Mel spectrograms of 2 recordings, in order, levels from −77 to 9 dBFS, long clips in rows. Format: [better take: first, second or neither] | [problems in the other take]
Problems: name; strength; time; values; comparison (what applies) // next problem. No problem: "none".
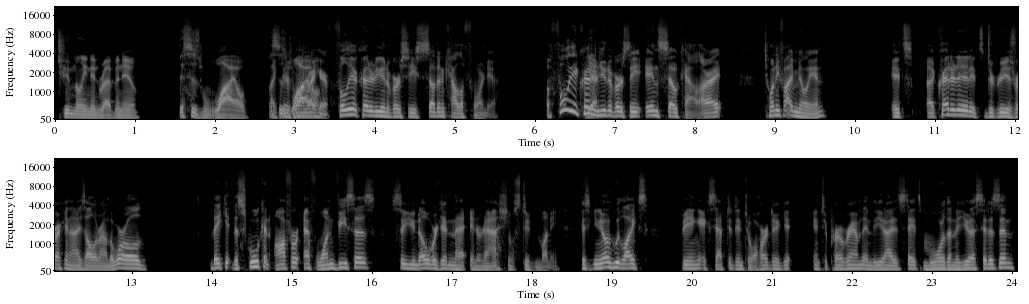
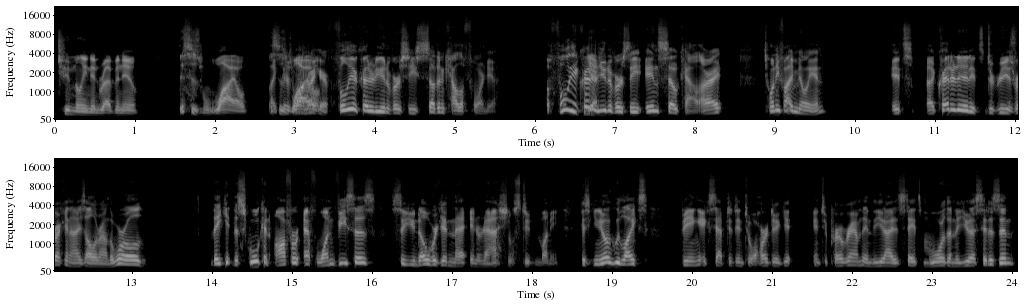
first | thin; somewhat; fading below 300 Hz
